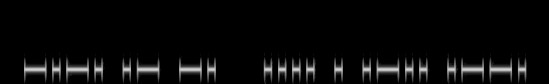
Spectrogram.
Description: Morse code, heard as a keyed tone, about 17 wpm, 700 Hz. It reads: CAN HELP
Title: Sentences from Top 1000 Words - Review Part 3 - 17wpm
